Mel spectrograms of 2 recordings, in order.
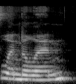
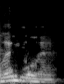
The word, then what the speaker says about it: Lindelien: It's Lindelien, but Lindelien. So Lindelien, the fisheries biologist here close to me in Florida.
